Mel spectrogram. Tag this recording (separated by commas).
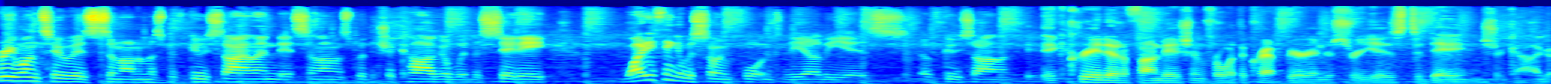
Speech, Music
